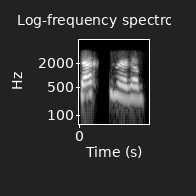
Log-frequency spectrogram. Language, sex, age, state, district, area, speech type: Bengali, female, 30-45, West Bengal, Purba Medinipur, rural, conversation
